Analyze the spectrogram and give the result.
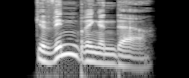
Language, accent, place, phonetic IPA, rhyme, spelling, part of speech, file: German, Germany, Berlin, [ɡəˈvɪnˌbʁɪŋəndɐ], -ɪnbʁɪŋəndɐ, gewinnbringender, adjective, De-gewinnbringender.ogg
- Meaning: 1. comparative degree of gewinnbringend 2. inflection of gewinnbringend: strong/mixed nominative masculine singular 3. inflection of gewinnbringend: strong genitive/dative feminine singular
